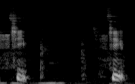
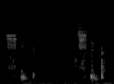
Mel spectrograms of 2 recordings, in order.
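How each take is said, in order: First: Sheep with a long drawn ee; long ee vowel. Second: Sheep with a short clipped i, whispered; short i vowel. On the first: Student demoing the long vowel to parents, long ee. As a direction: stretch the ee in Sheep. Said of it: "This is a sound longer". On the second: Student contrasting with the long vowel, short i whispered. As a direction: say Sheep short and soft like ship. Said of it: "This is a sound shorter". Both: Shown as a demonstration.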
